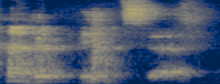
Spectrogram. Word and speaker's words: Ibiza: I can't even deal with the fact that she said we're going to Ibiza. Well, that's how they pronounce it here. Ibiza.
